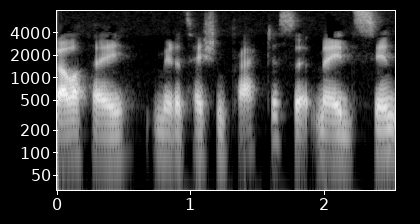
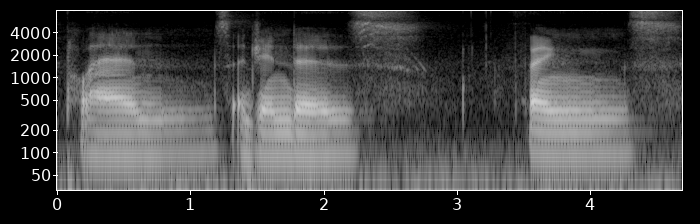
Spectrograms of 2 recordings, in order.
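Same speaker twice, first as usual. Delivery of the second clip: calm, unhurried meditation voice with long pauses; guided meditation; 10 dB quieter than usual. Acted. Teacher guiding home listeners through their breathing, in a calm meditation voice. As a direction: ease them into the breath, gently.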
